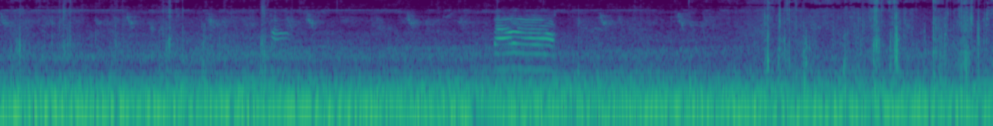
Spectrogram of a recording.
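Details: Stray cat Cha-chan meows while running up, with Fuku-chan also arriving; one clear, harmonic-rich meow lasting under a second midway, a brief fainter meow earlier, over a steady low outdoor rumble and scattered rustling clicks.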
